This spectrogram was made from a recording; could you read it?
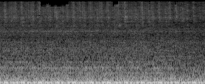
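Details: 2006 Chevy 3500 dump truck V8 idling during oil pressure test: deep even rumble with steady firing pulse, no knocks or ticks; healthy idle, actual oil pressure 42-45 psi, dash gauge reads low.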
